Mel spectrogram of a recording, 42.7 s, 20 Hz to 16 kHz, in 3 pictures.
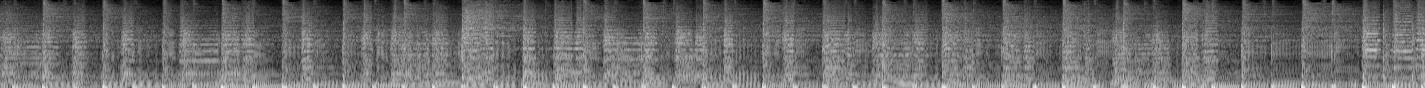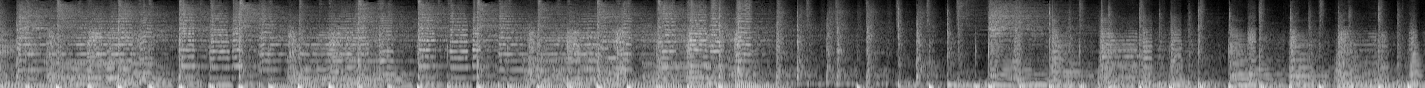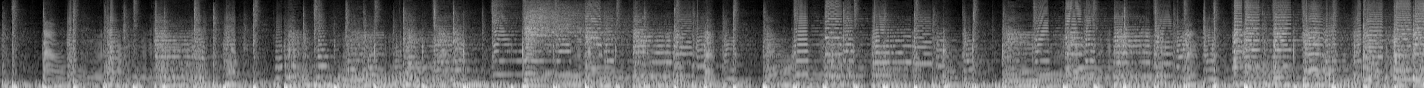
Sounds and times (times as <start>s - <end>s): Music: 0.0s - 42.7s.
